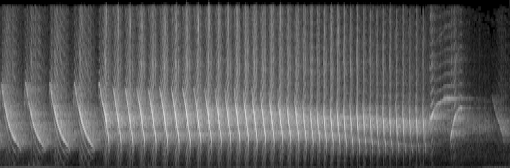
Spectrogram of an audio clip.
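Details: Singing canary, used to coax young canaries into vigorous song. A few swooping notes lead into a long, fast, high rattling trill of evenly spaced notes that fades out with a final short phrase.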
